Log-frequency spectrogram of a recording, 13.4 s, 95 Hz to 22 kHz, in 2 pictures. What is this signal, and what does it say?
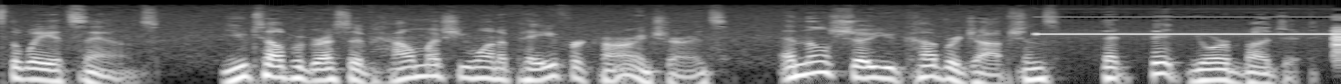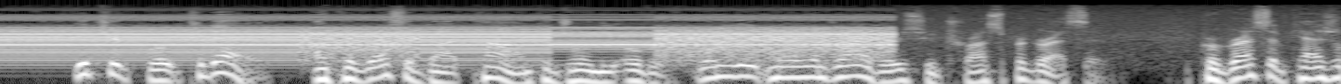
Cassette data (Kansas City type), 1200 baud, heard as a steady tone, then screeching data, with speech in English.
